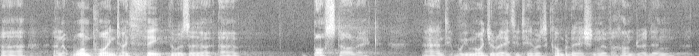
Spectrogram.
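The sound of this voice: At a fairly slow pace, a man speaks in a low pitch. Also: ordinary pitch variation, slightly mellow tone.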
